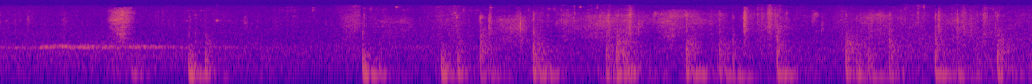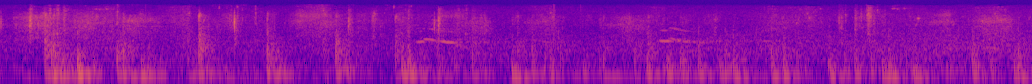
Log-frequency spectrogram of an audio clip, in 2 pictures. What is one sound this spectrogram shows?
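Footsteps clang on a metal deck.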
